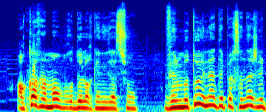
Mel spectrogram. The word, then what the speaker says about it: Vermouth: Vermouth ou Bermoto, prononcé à la japonaise. Encore un membre de l'organisation. Vermoto est l'un des personnages les plus intrigants du manga.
